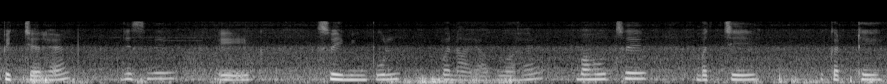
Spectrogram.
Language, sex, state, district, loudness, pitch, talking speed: Hindi, female, Punjab, Pathankot, -19 LUFS, 225 Hz, 90 wpm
